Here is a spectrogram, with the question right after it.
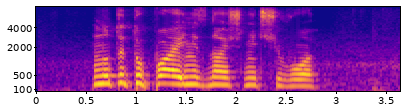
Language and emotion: Russian, angry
